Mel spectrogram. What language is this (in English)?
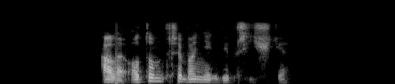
Czech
